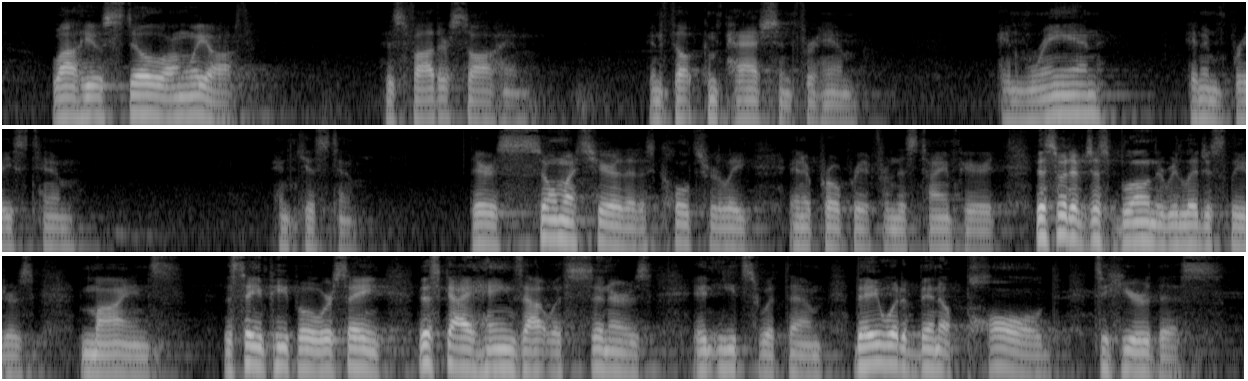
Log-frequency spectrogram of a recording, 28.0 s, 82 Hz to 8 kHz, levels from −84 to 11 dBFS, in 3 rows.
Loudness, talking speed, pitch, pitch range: -27 LUFS, 150 wpm, 110 Hz, 100-125 Hz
